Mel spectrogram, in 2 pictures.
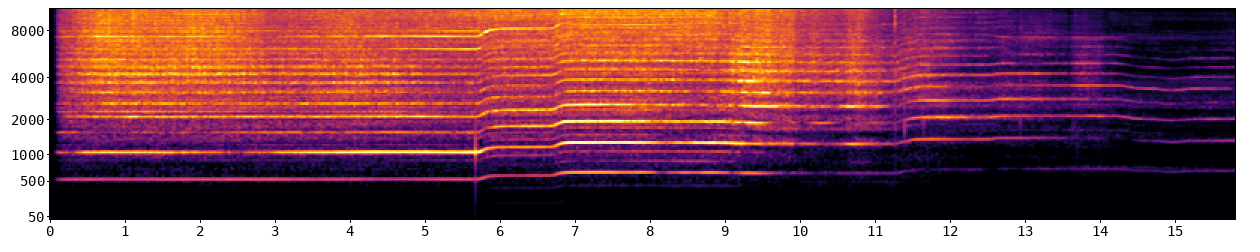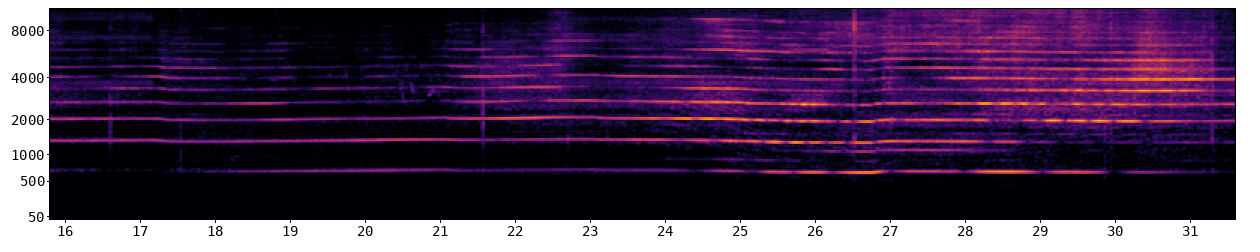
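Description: Brushless electric motor (2200kv) spinning a three-blade 6x4 propeller on a foam RC F-18 jet, a steady high-pitched whine that steps up in pitch about six seconds in. The whine then fades as the plane flies off and grows louder again near the end. The owner found this motor and prop setup underpowered.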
